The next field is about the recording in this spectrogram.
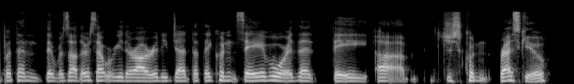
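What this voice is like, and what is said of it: Breathless, out-of-breath speech. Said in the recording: “I'm out of breath.”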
